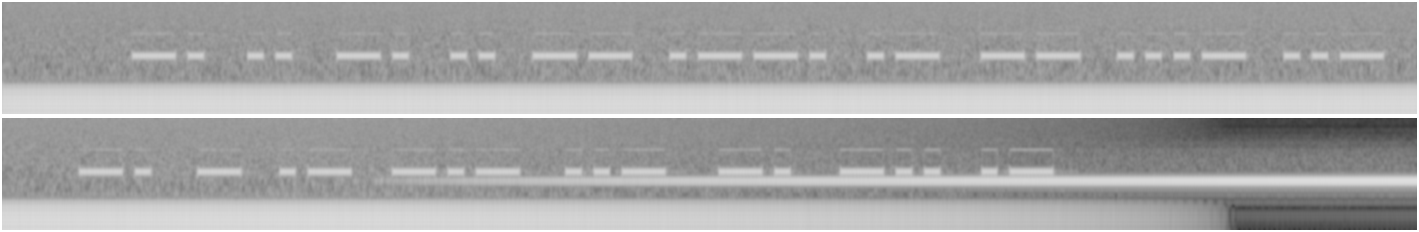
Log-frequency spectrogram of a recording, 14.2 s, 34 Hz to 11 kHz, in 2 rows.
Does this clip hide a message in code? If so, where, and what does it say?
Yes: Morse code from 0.6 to 12.4 s, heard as a keyed tone, hand-sent with a paddle, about 17 wpm, 690 Hz. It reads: NINIMPAMVU NTAKUNDA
